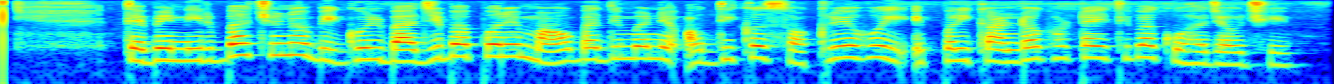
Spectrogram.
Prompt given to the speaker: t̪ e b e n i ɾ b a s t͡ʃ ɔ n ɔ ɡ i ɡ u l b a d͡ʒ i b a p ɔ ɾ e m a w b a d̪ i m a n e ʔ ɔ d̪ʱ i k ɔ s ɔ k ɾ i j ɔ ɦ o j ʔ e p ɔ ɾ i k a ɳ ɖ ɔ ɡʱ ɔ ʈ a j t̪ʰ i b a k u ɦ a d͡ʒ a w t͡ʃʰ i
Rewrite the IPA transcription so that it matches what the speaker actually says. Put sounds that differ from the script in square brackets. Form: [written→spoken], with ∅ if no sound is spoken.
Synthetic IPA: t̪ e b e n i ɾ b a [s→∅] t͡ʃ ɔ n ɔ [ɡ→b] i ɡ u l b a d͡ʒ i b a p ɔ ɾ e m a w b a d̪ i m a n e ʔ ɔ d̪ʱ i k ɔ s ɔ k ɾ i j ɔ ɦ o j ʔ e p ɔ ɾ i k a ɳ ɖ ɔ ɡʱ ɔ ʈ a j t̪ʰ i b a k u ɦ a d͡ʒ a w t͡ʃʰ i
